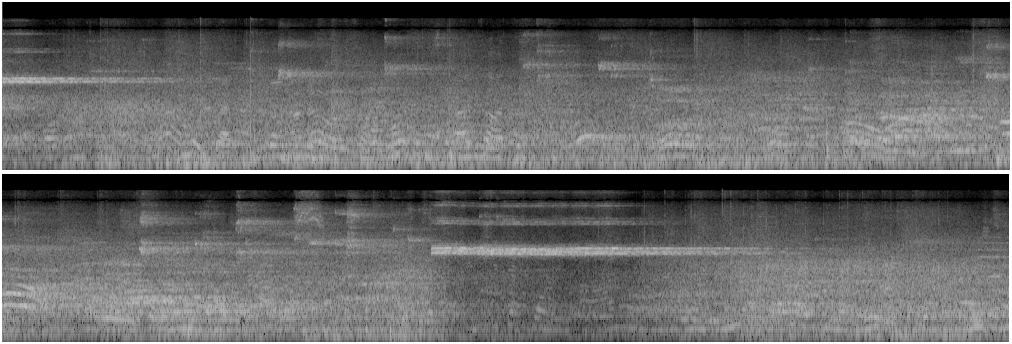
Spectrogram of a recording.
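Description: Youth basketball game in a gym: indistinct shouts and chatter from players and spectators, echoing in the large hall, with a basketball bouncing on the hardwood floor. A high, steady tone sounds for about two and a half seconds near the end.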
